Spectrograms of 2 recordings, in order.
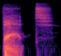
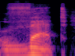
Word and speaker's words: vet: I already said you don't pronounce it bet, apuesta, sino vet.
